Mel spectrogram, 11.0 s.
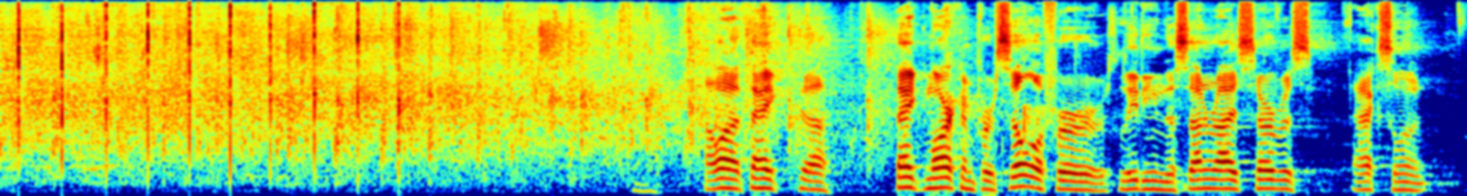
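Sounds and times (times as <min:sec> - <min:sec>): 
audience applause: 0:00.0 - 0:08.1
speech: 0:05.3 - 0:10.8.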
